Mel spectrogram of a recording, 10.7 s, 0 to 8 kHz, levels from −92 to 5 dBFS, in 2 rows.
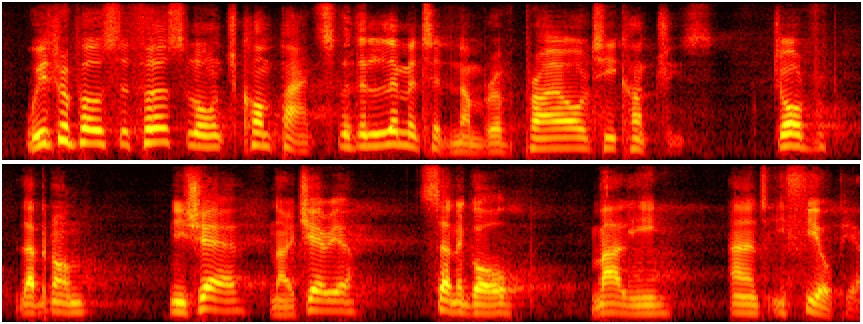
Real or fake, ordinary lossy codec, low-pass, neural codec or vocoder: fake; none; none; codec, 16 kHz, 0.8 kbps, ZipCodec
